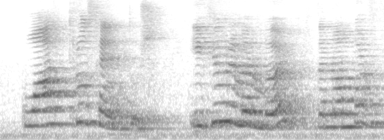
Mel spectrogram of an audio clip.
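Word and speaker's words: quatrocentos: Similarly we have 300 को Portuguese में बोलेंगे त्रेजेंतुस, त्रेजेंतुस, दुजेंतुस, त्रेजेंतुस, quatrocentus, quatrocentus.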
